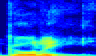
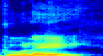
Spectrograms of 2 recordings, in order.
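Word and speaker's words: Guhle: I don't know pronounce ghouli g-u-h-l-e ghoulie not Goulet that I can tell you it's not Goulet all right give a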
